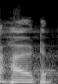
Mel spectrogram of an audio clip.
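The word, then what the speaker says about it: hurt: ये लिखा गया आपका हर्ट क्या लिखा गया मेरे भाई हर्ट लिखा गया ठीक है तो अगर किसी भी शब्द में आई के साथ आर होगा तो उसका उच्चारण हमें आ करना है जैसे bird firm chirp, शर्ट, dirt, हर्ट।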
